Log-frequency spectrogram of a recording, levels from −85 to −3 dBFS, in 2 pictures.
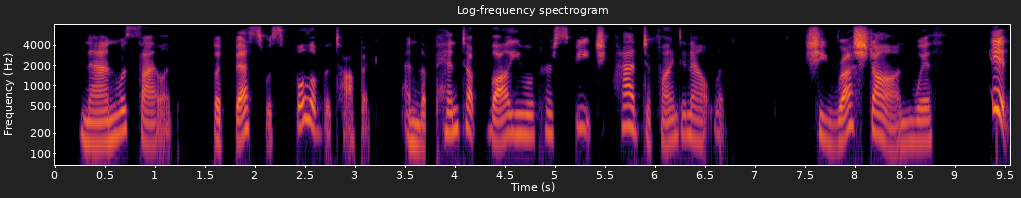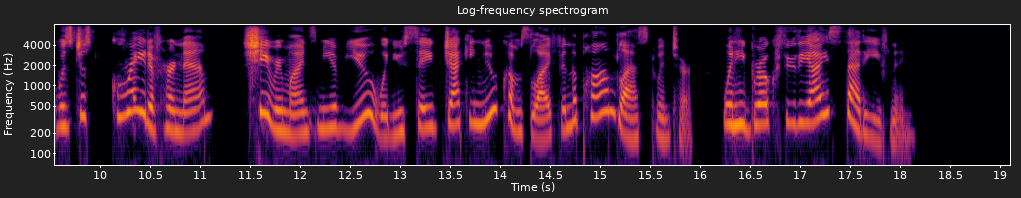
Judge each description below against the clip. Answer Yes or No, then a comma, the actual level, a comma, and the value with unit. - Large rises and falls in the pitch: Yes, wide, 7.3 semitones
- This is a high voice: Yes, high, 225 Hz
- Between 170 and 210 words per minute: Yes, average, 180 wpm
